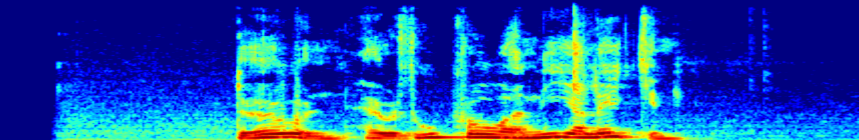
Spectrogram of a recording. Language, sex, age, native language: Icelandic, male, 30-39, Icelandic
